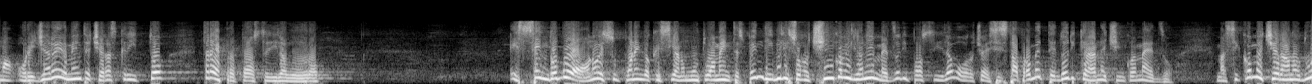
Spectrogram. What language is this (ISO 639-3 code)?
ita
